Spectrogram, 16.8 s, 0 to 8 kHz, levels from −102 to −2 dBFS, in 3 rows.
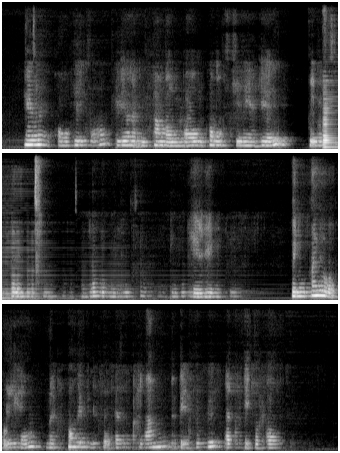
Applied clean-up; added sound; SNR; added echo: neural mask model DeepFilterNet 3.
